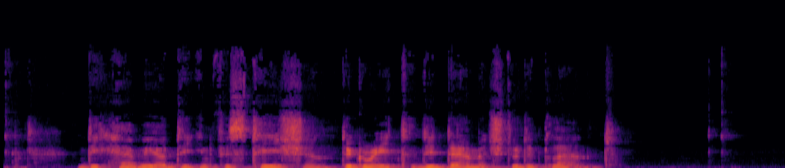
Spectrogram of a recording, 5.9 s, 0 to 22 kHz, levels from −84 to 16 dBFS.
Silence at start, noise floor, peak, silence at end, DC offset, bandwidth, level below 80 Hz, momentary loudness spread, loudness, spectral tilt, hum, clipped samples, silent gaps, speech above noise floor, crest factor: 0.05 s; -64 dBFS; -8 dBFS; 1.25 s; under 0.1%; 15.5 kHz; -60 dBFS; 16 LU; -27 LUFS; -5.5 dB/octave; none; under 0.1%; none; 38 dB; 22 dB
